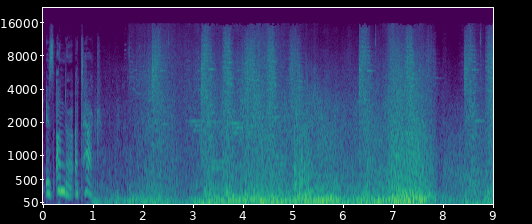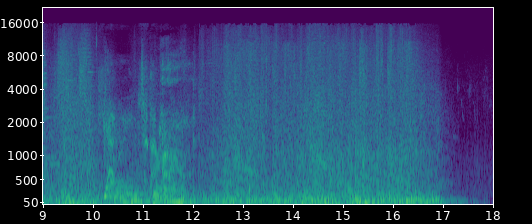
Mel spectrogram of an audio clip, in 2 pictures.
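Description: Game battle effects whoosh, crackle and thud.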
